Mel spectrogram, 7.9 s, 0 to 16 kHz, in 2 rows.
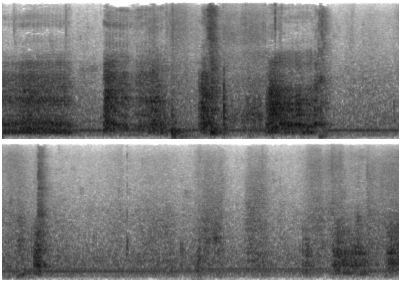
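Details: Nibbler, a nine-month-old blue Doberman Pinscher, tugging a toy against Biscuit, a 6 lb miniature Shorkie, inside a home; rough growling in the first three seconds, then scattered huffs and clicks over a faint constant hum.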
